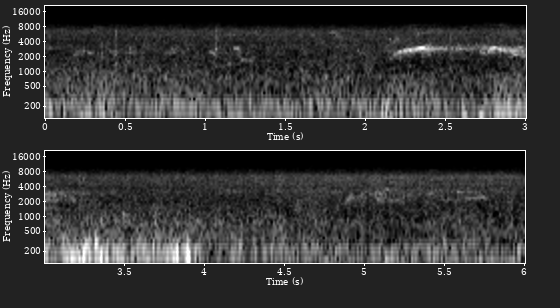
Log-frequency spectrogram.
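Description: Indian pitta giving one short whistled call, rising then level, about two seconds in. Behind it is a steady outdoor hiss, with a few soft low thumps in the middle.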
